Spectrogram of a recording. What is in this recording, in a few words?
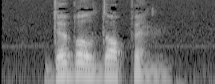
"dubbeldoppen", Dutch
